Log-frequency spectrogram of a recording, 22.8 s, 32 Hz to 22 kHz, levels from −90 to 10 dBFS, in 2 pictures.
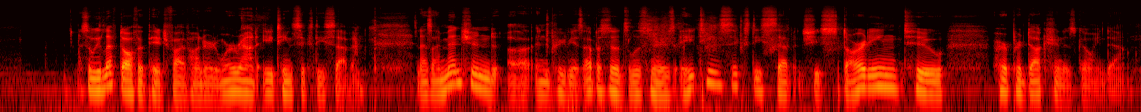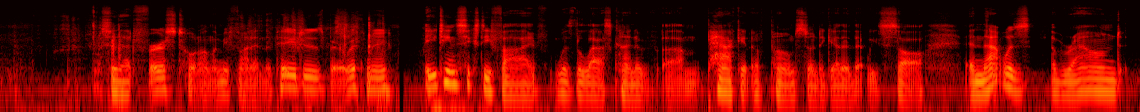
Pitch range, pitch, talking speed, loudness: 95-115 Hz, 105 Hz, 165 wpm, -41 LUFS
